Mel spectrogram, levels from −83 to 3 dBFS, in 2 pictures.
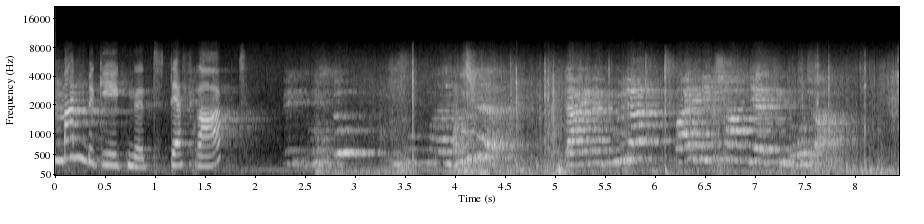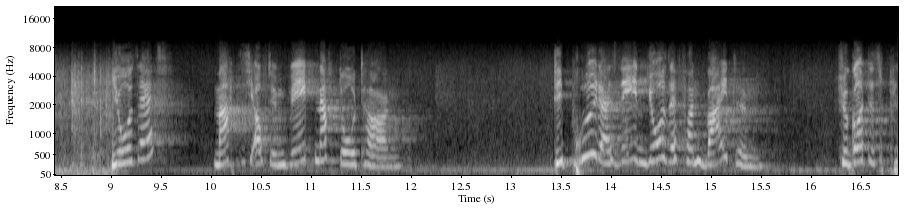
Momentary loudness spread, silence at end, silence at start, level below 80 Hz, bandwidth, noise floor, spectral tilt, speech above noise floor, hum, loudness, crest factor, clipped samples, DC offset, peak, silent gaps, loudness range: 12 LU; 0 s; 0 s; -44 dBFS; 9.6 kHz; -43 dBFS; -4 dB/octave; 23 dB; none; -20 LUFS; 20 dB; under 0.1%; under 0.1%; -2 dBFS; none; 4 LU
